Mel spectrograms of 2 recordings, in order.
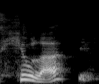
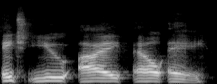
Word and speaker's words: Huila: Then, for instance, you could also, which I sell, is Hula. I'm never sure of the pronunciation because I'm not Spanish. It's Huila. So it's Julia, Colombia.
